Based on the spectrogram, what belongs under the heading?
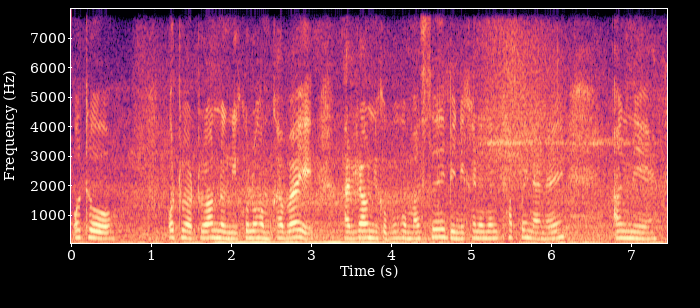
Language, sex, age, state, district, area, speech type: Bodo, female, 18-30, Assam, Chirang, urban, spontaneous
